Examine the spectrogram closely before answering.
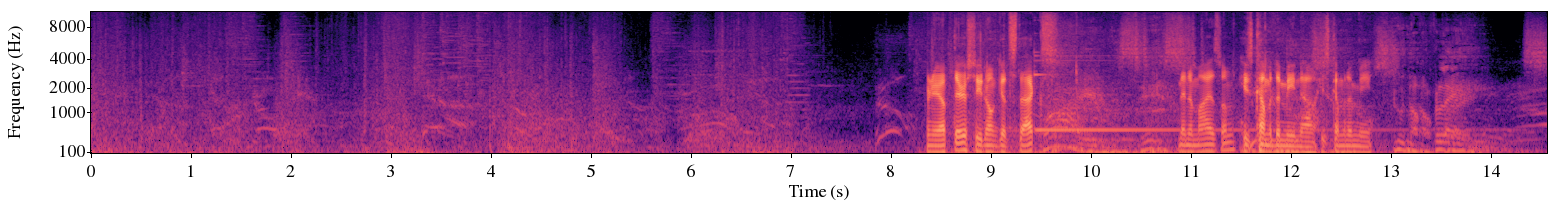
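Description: Magic spells crackle and burst amid a noisy battle.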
